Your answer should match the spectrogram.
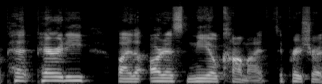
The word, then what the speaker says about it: Nekoama: Pokemon starter trio pet parody by the artist Nekoama. I'm pretty sure I said that right. Oh, no, I was wrong. Nekoama. It's spelled Nekoama.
